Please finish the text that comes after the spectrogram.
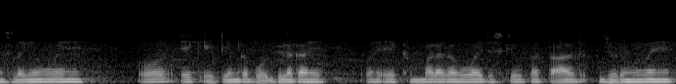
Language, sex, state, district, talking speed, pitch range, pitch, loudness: Hindi, male, Uttar Pradesh, Jalaun, 195 wpm, 105-115 Hz, 110 Hz, -27 LUFS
